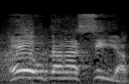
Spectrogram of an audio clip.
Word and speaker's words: eutanasia: che si diceva fiaf No non si dice Fia eutan fiaf si dice eutanasia con la s ah ah Per evitare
